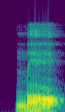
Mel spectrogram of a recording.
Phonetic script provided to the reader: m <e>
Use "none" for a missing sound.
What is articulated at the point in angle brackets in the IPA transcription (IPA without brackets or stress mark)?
e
